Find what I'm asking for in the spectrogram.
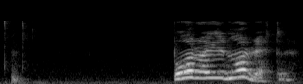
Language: Faroese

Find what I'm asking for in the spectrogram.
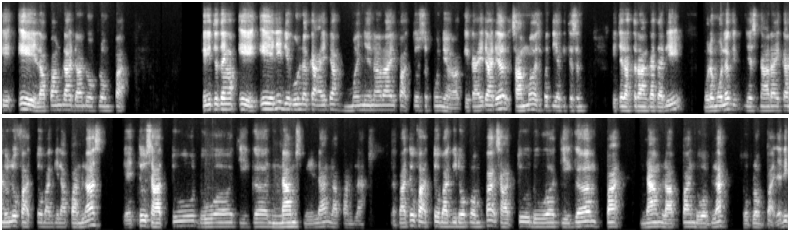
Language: Malay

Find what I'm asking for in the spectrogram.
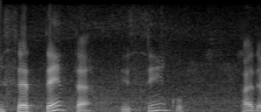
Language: Portuguese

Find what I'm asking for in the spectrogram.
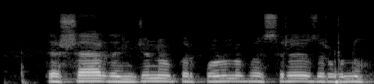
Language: Pashto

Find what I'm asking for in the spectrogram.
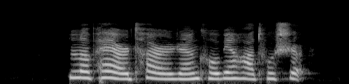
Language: Chinese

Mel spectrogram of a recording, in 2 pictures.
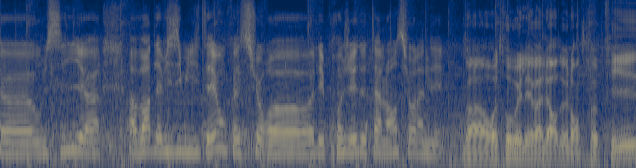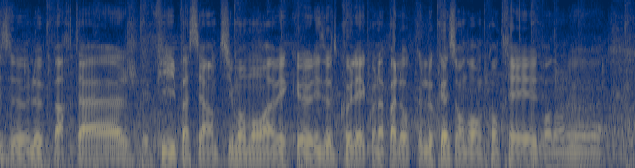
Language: French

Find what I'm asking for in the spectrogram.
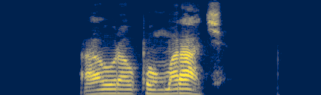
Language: Luo (Kenya and Tanzania)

